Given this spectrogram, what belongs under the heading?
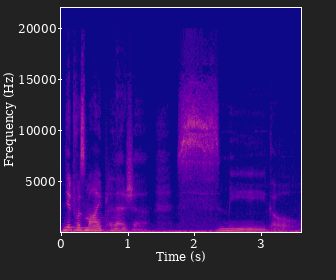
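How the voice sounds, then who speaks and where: A put-on character voice against clear background noise. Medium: video game. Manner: wry, archaic, amused.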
